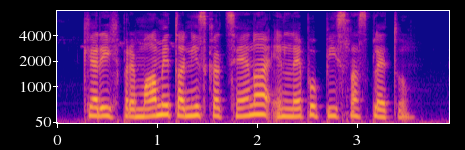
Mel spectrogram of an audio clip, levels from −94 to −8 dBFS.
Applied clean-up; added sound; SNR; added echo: none; none; none; none.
